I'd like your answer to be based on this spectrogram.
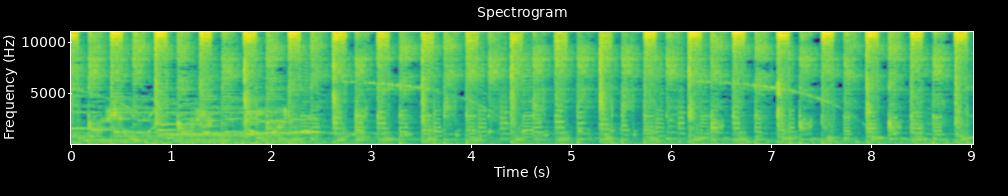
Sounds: Music

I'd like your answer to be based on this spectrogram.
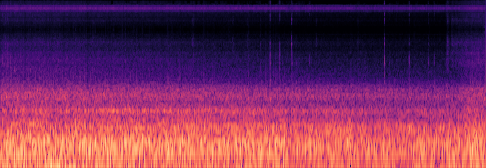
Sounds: Vehicle, Motor vehicle (road)

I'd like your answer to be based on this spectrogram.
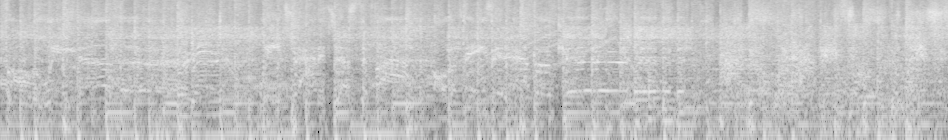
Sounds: Music

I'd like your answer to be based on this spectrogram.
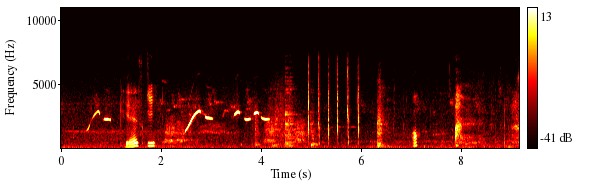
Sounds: bird song, Chirp, Bird

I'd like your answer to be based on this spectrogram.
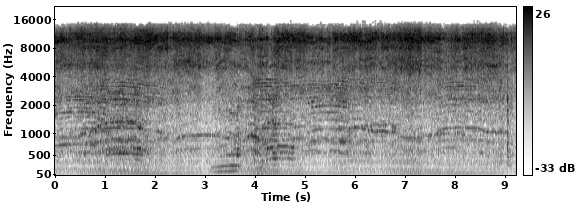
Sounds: sheep bleating, Sheep, Bleat

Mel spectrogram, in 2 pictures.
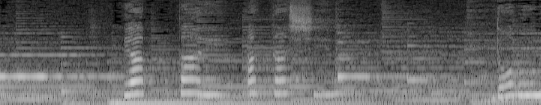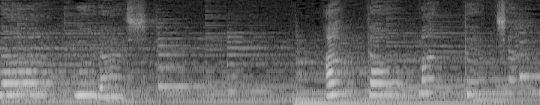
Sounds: Music, Singing

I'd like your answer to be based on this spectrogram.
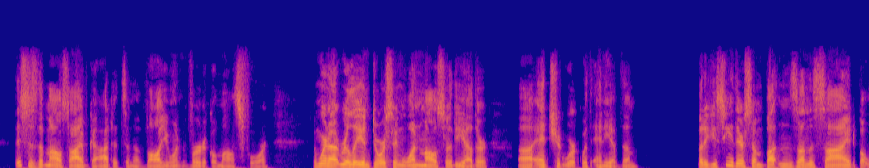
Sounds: Speech

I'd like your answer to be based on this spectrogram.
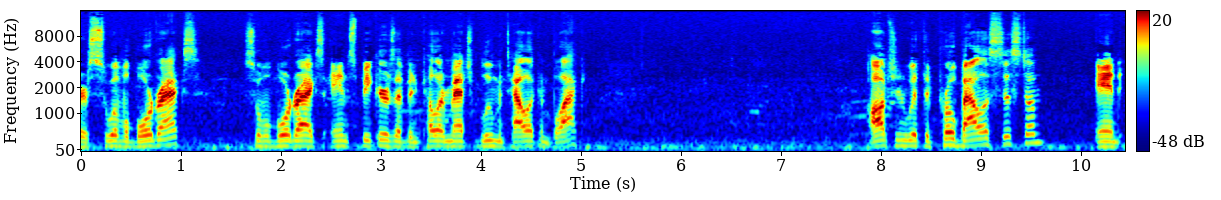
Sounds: Speech

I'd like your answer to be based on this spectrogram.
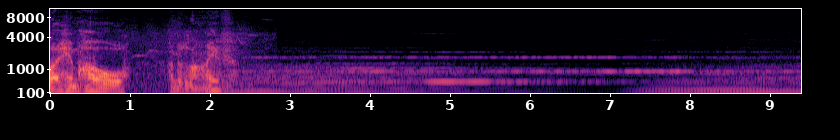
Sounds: Music, outside, rural or natural, Speech

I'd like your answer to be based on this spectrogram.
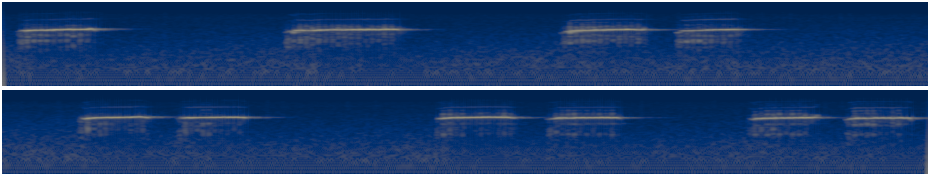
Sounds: Bird

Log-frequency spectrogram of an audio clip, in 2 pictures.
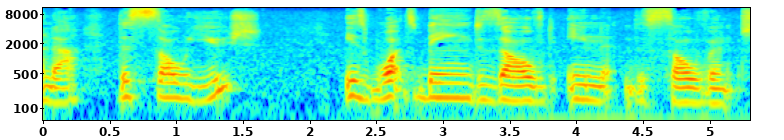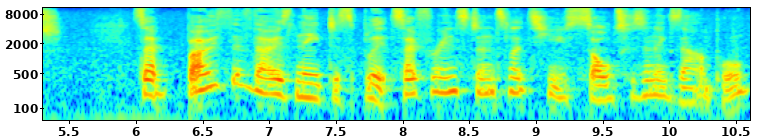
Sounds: Gurgling, Speech

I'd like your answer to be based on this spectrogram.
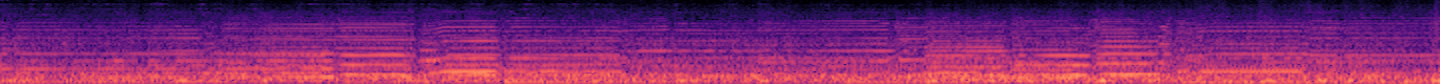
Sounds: Music

